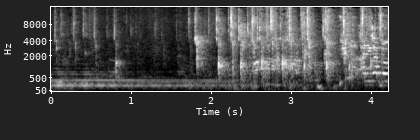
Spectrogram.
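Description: The band's last chord rings out on plucked string instruments and bass and dies away. About two seconds in, the audience breaks into clapping.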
